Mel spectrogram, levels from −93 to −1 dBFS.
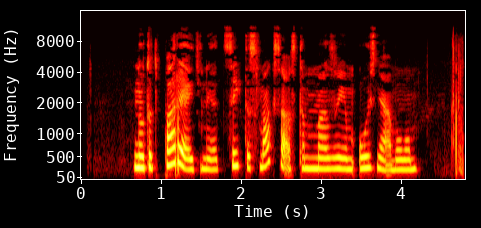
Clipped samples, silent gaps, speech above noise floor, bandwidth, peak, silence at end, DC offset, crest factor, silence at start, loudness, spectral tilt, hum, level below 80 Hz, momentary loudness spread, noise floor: under 0.1%; none; 48 dB; 10 kHz; -4 dBFS; 0 s; under 0.1%; 18 dB; 0.65 s; -23 LUFS; -5 dB/octave; none; -70 dBFS; 11 LU; -70 dBFS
